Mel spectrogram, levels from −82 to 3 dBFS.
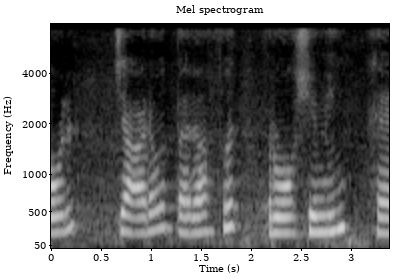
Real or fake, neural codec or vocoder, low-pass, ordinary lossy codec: fake; codec, 16 kHz, 1.1 kbps, Voila-Tokenizer; none; none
